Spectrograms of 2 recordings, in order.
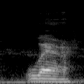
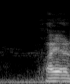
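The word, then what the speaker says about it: where: এটা ওয়্যার, ইটস ওয়্যার, হোয়ার না, ইটস ওয়্যার।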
